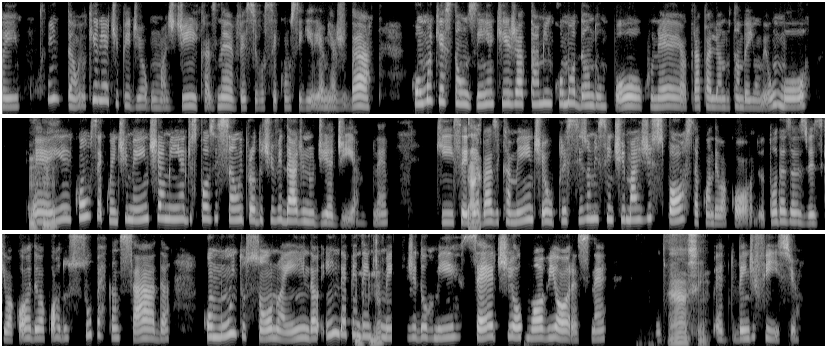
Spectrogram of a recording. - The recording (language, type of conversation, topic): Portuguese, advice, Como posso me sentir mais disposto ao acordar todas as manhãs?
- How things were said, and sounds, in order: none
